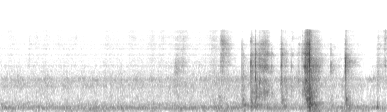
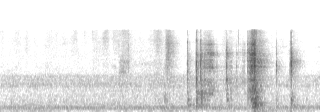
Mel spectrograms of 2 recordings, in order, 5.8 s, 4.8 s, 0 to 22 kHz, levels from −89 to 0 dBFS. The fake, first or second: first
